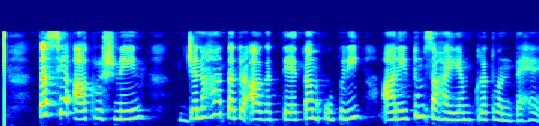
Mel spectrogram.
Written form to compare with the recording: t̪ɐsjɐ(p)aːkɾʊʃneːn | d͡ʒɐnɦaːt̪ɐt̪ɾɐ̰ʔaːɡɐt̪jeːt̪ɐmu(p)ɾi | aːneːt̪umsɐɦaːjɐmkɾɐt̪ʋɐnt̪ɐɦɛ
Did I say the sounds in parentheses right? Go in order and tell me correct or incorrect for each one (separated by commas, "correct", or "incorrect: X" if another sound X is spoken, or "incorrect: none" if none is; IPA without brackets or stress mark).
incorrect: ʔ, correct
